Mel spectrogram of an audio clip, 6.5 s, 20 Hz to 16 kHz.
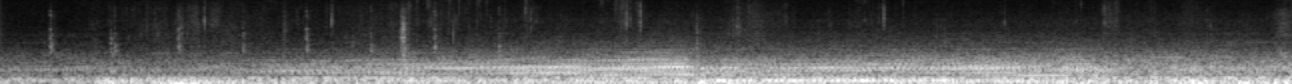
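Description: A 2020 BMW M550i on its stock exhaust with active sound design switched off gives a subdued, continuous engine drone with a gentle rise in pitch, quiet and steady with no talking over it.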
